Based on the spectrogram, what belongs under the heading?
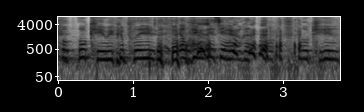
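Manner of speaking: put-on high kid voice; a little kid calming down with a bribe; lightly voiced toddler; placated kid.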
